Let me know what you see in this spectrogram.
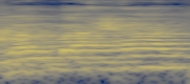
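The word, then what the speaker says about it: ح: নাম কি জানো হা লম্বা হা উসান কেমন হবে লম্বা হা উচ্চারণে কেমন হবে লম্বা হা উচ্চারণে গলার মধ্যে শোষ করে শব্দ হবে লম্বা হা উচ্চারণে গলার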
